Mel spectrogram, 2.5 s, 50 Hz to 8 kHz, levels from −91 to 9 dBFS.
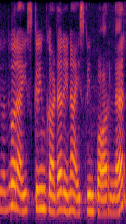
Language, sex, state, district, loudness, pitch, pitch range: Tamil, female, Tamil Nadu, Namakkal, -14 LUFS, 225 Hz, 205-240 Hz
